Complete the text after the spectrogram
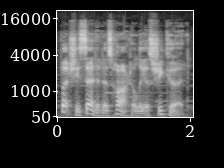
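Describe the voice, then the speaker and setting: A man's voice: on the low side, very animated, brisk, breathy edge, soft background music. A man reading scripted storybook narration as the narrator of an audiobook.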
